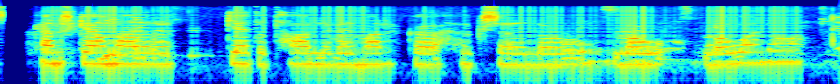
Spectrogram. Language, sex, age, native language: Icelandic, other, 13, Icelandic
